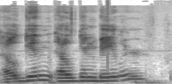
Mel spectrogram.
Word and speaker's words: Elgin Baylor: And then next up we have I believe this is pronounced Elgin Baylor.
